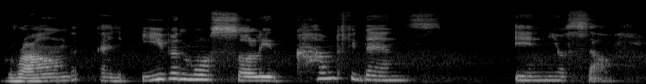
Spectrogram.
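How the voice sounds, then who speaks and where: A woman leading a guided meditation in a soothing, deliberate manner, leaving long pauses between phrases. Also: medium pitch, low-quality recording.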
